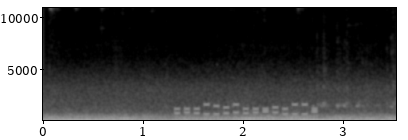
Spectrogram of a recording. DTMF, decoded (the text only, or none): 474A35C47*81AA*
